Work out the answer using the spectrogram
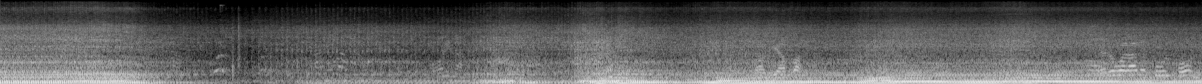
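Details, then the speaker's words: Isuzu 4BC2 diesel in a jeep after the injection pump was refitted to fix a knock: a low, even idle that revs smoothly and drops back with no knock. Normal running; idle is just set low. "Yung makina ano siya ngayon palag talaga mababa lang ang menor"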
